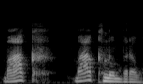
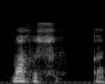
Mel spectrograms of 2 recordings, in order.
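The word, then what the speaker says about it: Mach: 미국에서는 마크 넘버라고 합니다. 발음을 마크 넘버. 원래 독일 저쪽이겠죠. 마흐수가 되겠죠. 잘 알고 있죠.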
